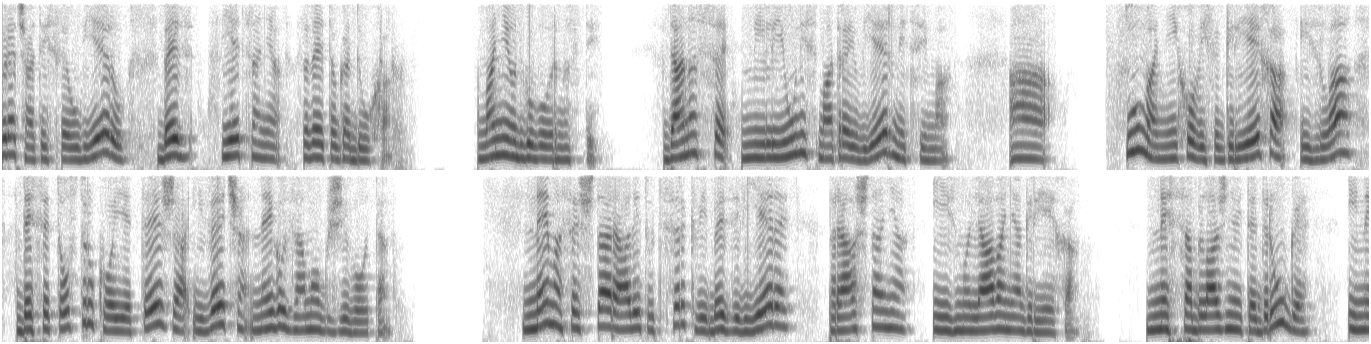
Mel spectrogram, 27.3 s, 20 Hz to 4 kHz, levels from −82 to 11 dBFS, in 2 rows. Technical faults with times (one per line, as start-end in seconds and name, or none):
0.58-7.40 sound chopped by the voice detector
9.54-11.24 sound chopped by the voice detector
12.94-13.82 sound chopped by the voice detector
17.58-18.88 comfort noise in place of the background
21.62-22.98 comfort noise in place of the background
24.44-25.12 comfort noise in place of the background
26.82-27.14 comfort noise in place of the background
27.12 onset clipped by the voice detector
